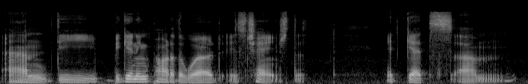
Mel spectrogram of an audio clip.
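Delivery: ordinary delivery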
